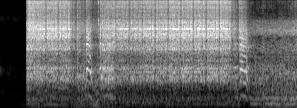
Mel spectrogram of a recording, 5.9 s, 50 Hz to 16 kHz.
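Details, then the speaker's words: Fuel-injected motorcycle (Beat FI) that won't start, fuel pressure at a normal 40 and compression good: steady high starter whir with no firing while a test lamp on the coil's yellow/green negative-signal wire stays dark; crank no start, no negative signal reaching the coil. "di sini tidak ada untuk lampu Tidak nyala tidak ada tegangan atau tidak ada sinyal negatif dari nah ini sekarang yang harus kita cari dimana penyebab hilangnya sinyal negatif yang masuk ke koil ini"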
